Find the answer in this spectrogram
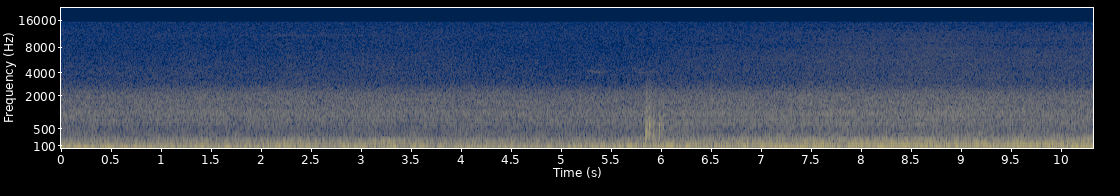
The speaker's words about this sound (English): Pretty noisy neighborhood, lots of traffic going down the road, and there's a freeway about two blocks away too, so pick up a lot of car and truck and motorcycle traffic.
